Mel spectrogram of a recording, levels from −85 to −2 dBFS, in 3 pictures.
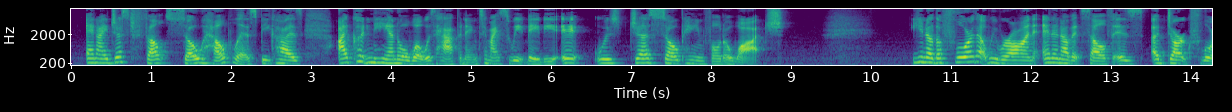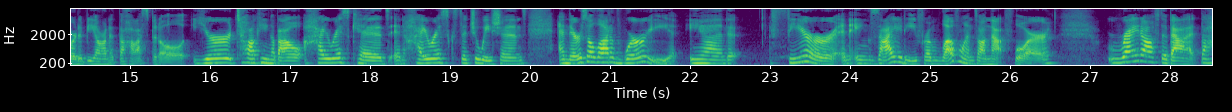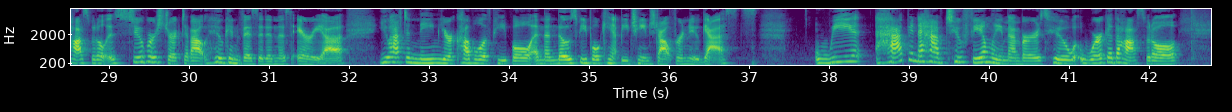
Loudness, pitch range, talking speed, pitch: -19 LUFS, 175-235 Hz, 165 wpm, 200 Hz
